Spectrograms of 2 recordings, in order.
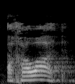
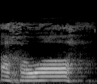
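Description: First: The word ends with a stopped t sound. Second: The word ends with a soft h sound. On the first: This is the common, standard pausal form. The speaker calls it right. "قف عليها بالتاء الساكنة" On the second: This is a rare, non-standard pausal form. The speaker calls it wrong. "وبعضهم يقف بالهاء"

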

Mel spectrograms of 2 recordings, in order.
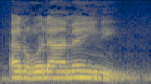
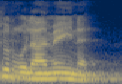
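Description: First: The final n is followed by an 'i' vowel. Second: The final n is followed by an 'a' vowel. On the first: "مكسورة" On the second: "قل من يفتحها"

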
